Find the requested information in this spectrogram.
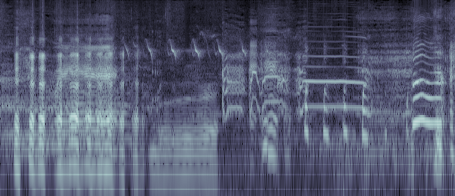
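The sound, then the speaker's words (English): Farm animal noises in a movie scene set in a foreign country: layered rooster crowing and goat-like bleating, loud and continuous, mixed with other sounds. “How about constant farm animal noises?”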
